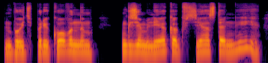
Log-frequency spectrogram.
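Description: A man's voice: medium pitch, flat delivery, unhurried, warm tone, no room sound, clean studio sound, close to an everyday voice. A man playing an ardent young winged man. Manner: ardent, impassioned. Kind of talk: audiobook character reading.

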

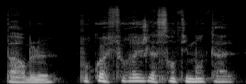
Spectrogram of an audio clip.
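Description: A man's voice: mid-range voice, moderate pace, mellow, breathy edge, pitched above the performer's own voice, natural voice. A man reading aloud voices a proud, worldly middle-aged woman dressmaker who speaks in a dry, knowing, confiding way.

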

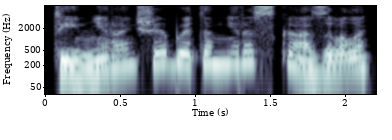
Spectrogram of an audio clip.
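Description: A man's voice: on the high side, big pitch swings, fairly quick, darkish tone, no echo, studio quality, pitched above the performer's own voice. A man voicing a young nurse in an audiobook, talking in a honeyed, cooing, motherly way. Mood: soothing. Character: young nurse, sugary, worldly-wise confidante. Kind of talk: audiobook character reading.

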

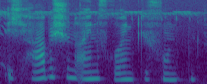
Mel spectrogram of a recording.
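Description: Woman playing precocious young Jules Verne, high-voiced. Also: slight background noise, natural voice. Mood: earnest, self-important. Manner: slow, deliberate dictation, speaking punctuation aloud. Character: precocious, earnest young boy dictating letters to his parents. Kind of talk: German radio play acting.

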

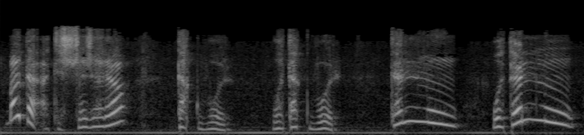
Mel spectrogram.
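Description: A woman reading a children's picture book aloud in an expressive, sing-song way. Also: high-pitched, takes it slowly, dull audio. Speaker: storyteller.

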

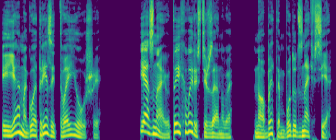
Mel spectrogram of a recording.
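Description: A man voicing a bold, sharp-tongued young woman who talks defiantly, in a storybook reading. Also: medium pitch, huge pitch swings, normal speed, dry recording, clean studio sound. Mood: mocking. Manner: defiant and mocking.

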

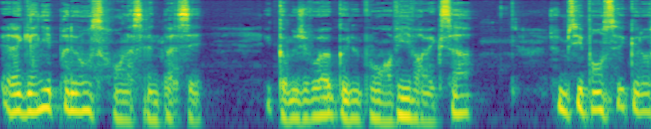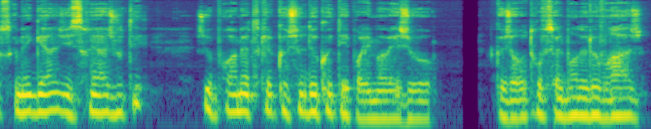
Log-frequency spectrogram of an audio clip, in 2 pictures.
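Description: A man's voice: medium pitch, moderate pace, dark tone, husky, natural voice. A man doing a stubborn, proud working man. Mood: determined. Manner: emphatic, determined.

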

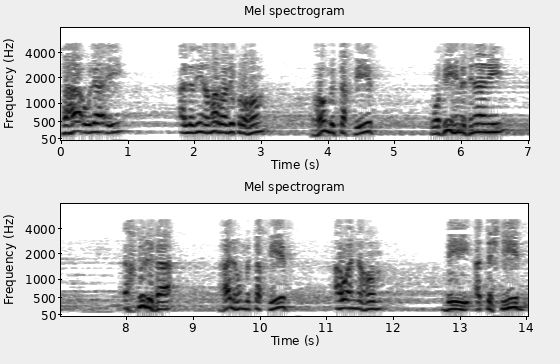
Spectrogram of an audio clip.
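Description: A man's voice: sits high, unhurried, pauses often, soft background music. A man, a sheikh, explaining a classical text to students, repeating phrases and restarting words as he teaches. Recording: dull lo-fi lecture recording with faint noise.

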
